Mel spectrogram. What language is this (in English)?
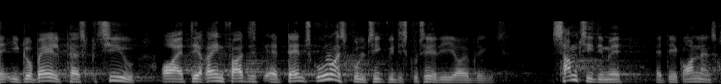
Danish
